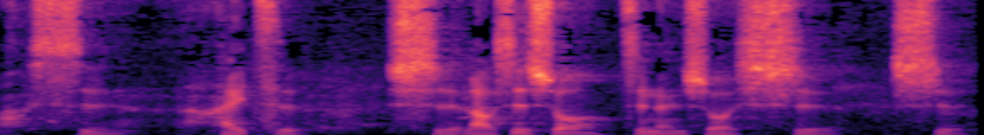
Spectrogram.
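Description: Guy doing a timid mom, soft and low, says sorry a lot. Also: moderate pace, a little hiss or hum, lightly acted. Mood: meek. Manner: soft, submissive, hesitant. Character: meek apologetic mother.

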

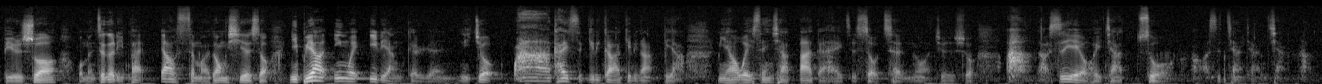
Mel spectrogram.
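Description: A man training children's church teachers in a workshop, playful and lively, acting out examples as he goes. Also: low voice, fast, few pauses, a little hiss or hum.

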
